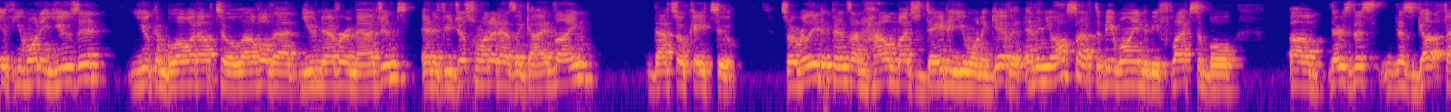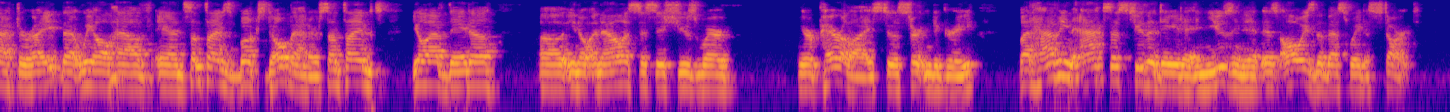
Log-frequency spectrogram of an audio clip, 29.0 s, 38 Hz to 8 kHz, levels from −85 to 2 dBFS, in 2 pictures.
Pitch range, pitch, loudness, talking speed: 125-170 Hz, 140 Hz, -20 LUFS, 210 wpm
